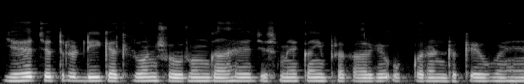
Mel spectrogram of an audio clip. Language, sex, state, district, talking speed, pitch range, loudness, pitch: Hindi, female, Punjab, Kapurthala, 185 wpm, 155-165 Hz, -15 LUFS, 160 Hz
